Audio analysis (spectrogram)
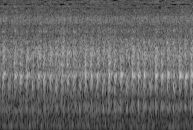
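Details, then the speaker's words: Diesel engine idling after the turbo actuator was rewound. Quick, even clatter with no misses. The check engine light is cleared and it no longer has low power. Normal idle. "Okay, hindi na siya low power. No check engine display na pagka umaandar."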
